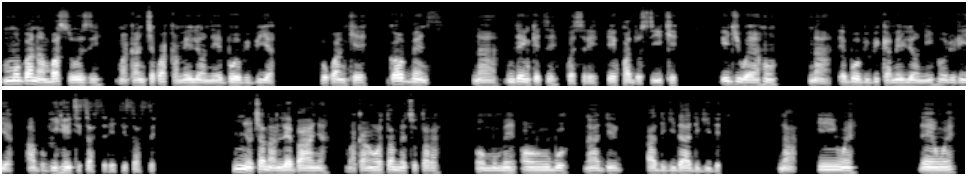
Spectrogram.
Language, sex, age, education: Igbo, male, 30-45, tertiary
